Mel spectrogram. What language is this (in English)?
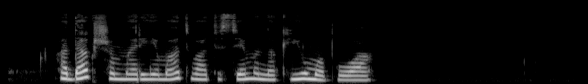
Mari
